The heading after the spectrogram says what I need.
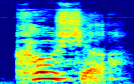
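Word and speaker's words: Xhosa: well as the guini you only in Guney spell it ng you and I languages such as Zulu and kosha spell X H OS a among the South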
